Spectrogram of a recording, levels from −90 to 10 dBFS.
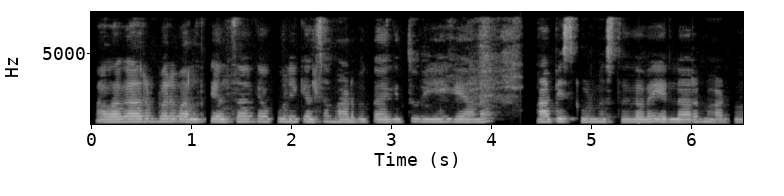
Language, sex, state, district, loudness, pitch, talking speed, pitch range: Kannada, female, Karnataka, Mysore, -25 LUFS, 185 Hz, 130 wpm, 180-195 Hz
